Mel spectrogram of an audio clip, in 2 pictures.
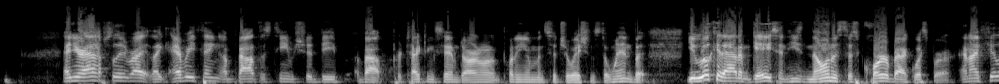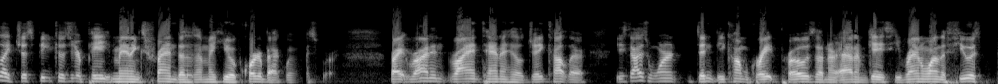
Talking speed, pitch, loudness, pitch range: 220 wpm, 125 Hz, -16 LUFS, 115-140 Hz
